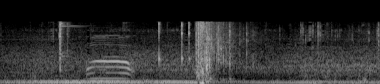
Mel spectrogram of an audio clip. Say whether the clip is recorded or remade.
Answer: recorded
